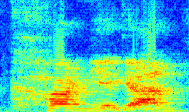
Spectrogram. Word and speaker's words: Khanagyan: and Lisbon this year is said like Kanye gone sorry if I mispronounced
